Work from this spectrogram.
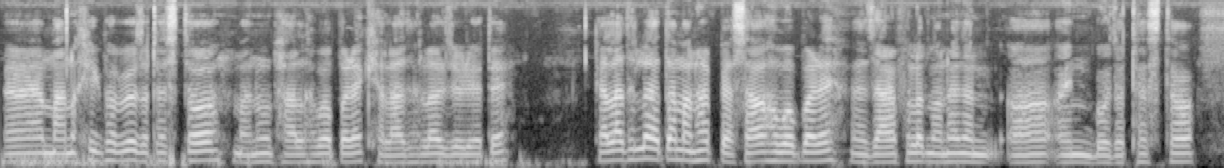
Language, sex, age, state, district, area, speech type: Assamese, male, 18-30, Assam, Golaghat, urban, spontaneous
